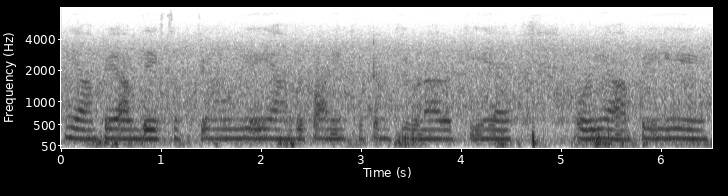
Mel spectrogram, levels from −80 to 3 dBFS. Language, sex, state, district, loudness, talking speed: Hindi, female, Haryana, Rohtak, -18 LUFS, 165 wpm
